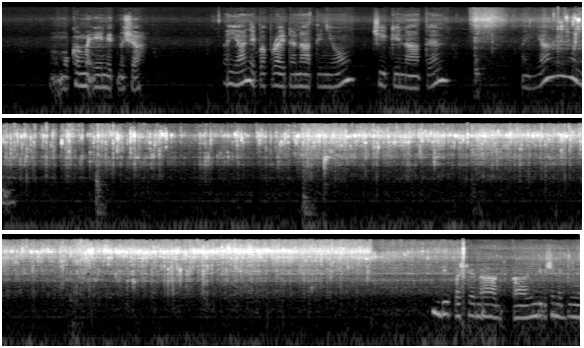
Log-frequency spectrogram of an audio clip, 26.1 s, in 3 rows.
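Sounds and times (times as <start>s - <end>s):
deep-frying sizzle: 7.0s - 26.0s.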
